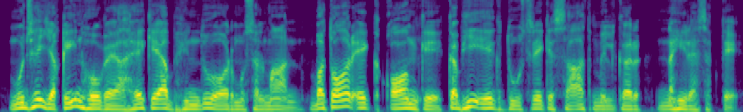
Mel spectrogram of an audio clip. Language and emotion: Urdu, neutral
